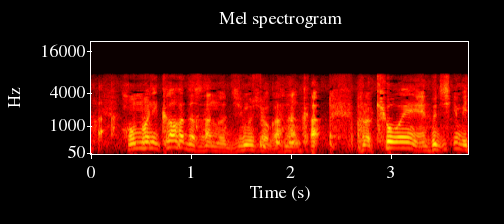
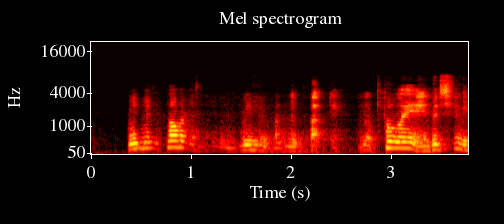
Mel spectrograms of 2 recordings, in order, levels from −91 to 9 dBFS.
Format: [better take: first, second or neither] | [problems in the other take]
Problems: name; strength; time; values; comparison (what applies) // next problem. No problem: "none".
first | noise reduction (neural mask model DeepFilterNet 3)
